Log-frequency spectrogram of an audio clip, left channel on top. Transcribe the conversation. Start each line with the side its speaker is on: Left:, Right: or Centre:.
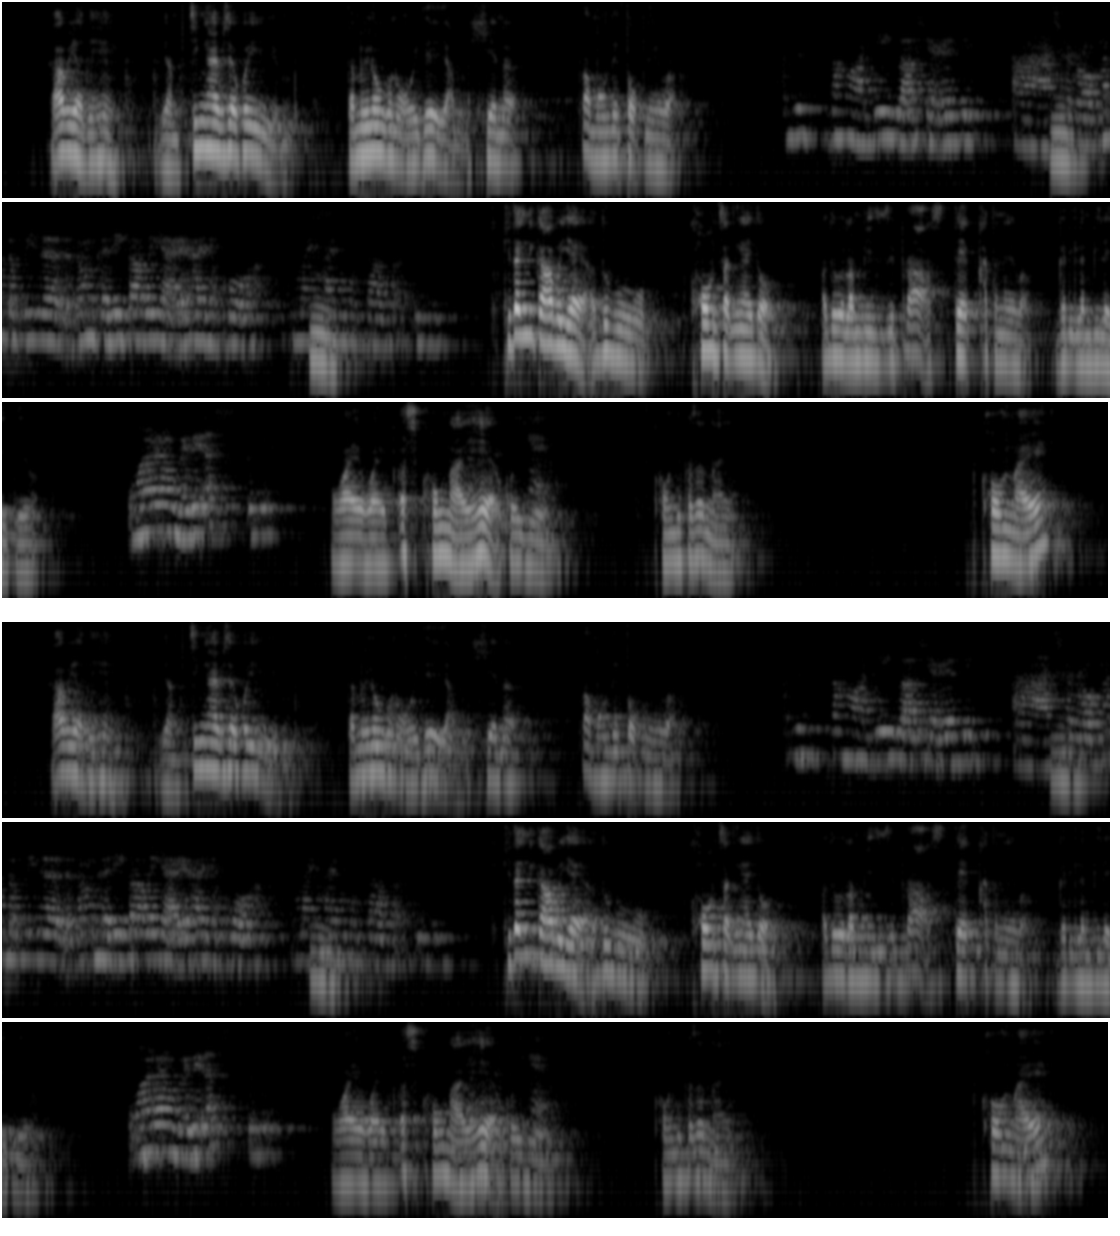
Left: ꯀꯥꯕ ꯌꯥꯗꯦꯍꯦ ꯌꯥꯝ ꯆꯤꯡ ꯍꯥꯏꯕꯁꯦ ꯑꯩꯈꯣꯏ ꯇꯥꯃꯦꯡꯂꯣꯡꯒꯨꯝꯅ ꯑꯣꯏꯗꯦ ꯌꯥꯝ ꯍꯦꯟꯅ ꯄꯨꯔꯥ ꯃꯥꯎꯟꯇꯦꯟ ꯇꯣꯞꯅꯦꯕ
Centre: ꯑꯗꯨ ꯅꯍꯥꯟꯗꯤ ꯂꯥꯁ ꯏꯌꯥꯔꯗꯗꯤ
Left: ꯎꯝ
Centre: ꯁꯔꯣꯛ ꯅꯠꯇꯕꯤꯗ ꯈꯤꯇꯪ ꯒꯦꯔꯤ ꯀꯥꯕ ꯌꯥꯔꯦ ꯍꯥꯏꯅꯀꯣ ꯑꯗꯨꯃꯥꯏꯅ
Left: ꯎꯝ
Centre: ꯍꯥꯏꯕꯒꯨꯝ ꯇꯥꯕ ꯑꯗꯨꯒꯤ
Left: ꯈꯤꯇꯪꯗꯤ ꯀꯥꯕ ꯌꯥꯏ ꯑꯗꯨꯕꯨ ꯈꯣꯡ ꯆꯠꯅꯤꯡꯉꯥꯏꯗꯣ ꯑꯗꯨ ꯂꯝꯕꯤꯗꯨꯗꯤ
Centre: ꯎꯝ
Left: ꯄꯨꯔꯥ ꯇꯦꯞ ꯈꯛꯇꯅꯦꯕ ꯒꯥꯔꯤ ꯂꯝꯕꯤ ꯂꯩꯇꯦꯕ
Centre: ꯋꯥꯔꯝꯒꯅꯤ ꯑꯁ ꯑꯗꯨꯗꯤ
Left: ꯋꯥꯏ ꯋꯥꯏ ꯑꯁ ꯈꯣꯡ ꯅꯥꯏꯍꯦ
Centre: ꯆꯠꯇꯤ
Left: ꯑꯩꯈꯣꯏꯒꯤ
Centre: ꯆꯠꯅꯤꯡꯉꯦ
Left: ꯈꯣꯡꯗꯤ ꯐꯖꯅ ꯅꯥꯏ ꯈꯣꯡꯅꯥꯏꯌꯦ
